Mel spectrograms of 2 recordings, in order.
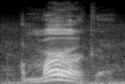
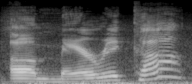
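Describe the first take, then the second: First: The word is squeezed into two syllables. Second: The word is said with all four syllables. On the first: The speaker calls it right. "you gotta say America. ... It's the emphasis on the uh. ... Two syllables" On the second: The speaker calls it wrong. "Instead of America"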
